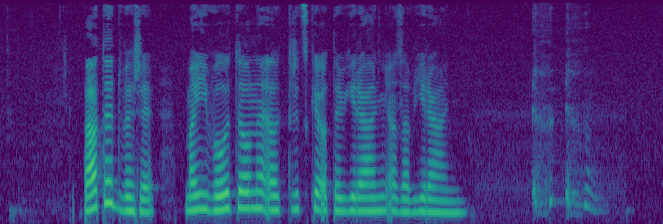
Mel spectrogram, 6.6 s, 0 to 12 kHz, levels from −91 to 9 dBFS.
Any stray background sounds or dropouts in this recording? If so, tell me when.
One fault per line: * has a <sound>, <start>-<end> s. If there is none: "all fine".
* has a throat clearing, 5.3-6.1 s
